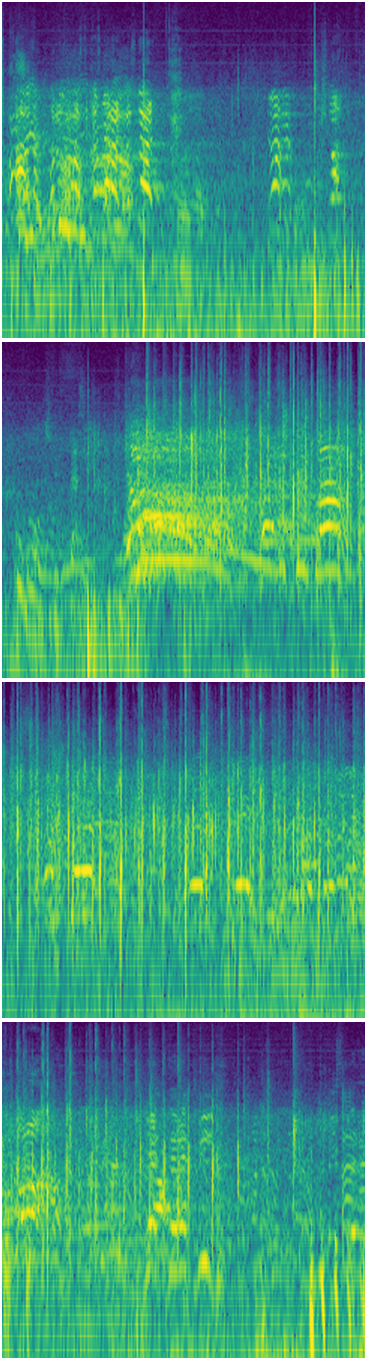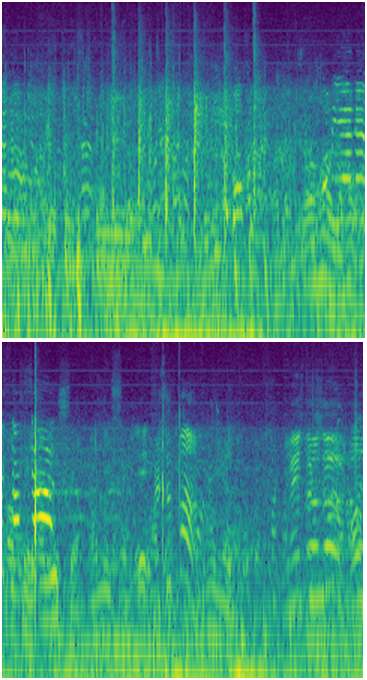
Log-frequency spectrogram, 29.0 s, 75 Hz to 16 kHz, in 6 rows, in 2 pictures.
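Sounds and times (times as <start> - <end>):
people shouting: 6.5 - 8.4.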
